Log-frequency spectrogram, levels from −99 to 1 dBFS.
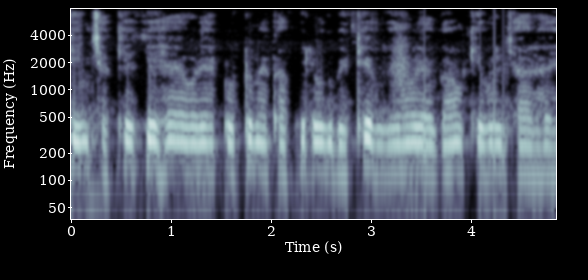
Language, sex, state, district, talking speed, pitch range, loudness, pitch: Hindi, male, Bihar, Supaul, 270 wpm, 125-135 Hz, -23 LUFS, 130 Hz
